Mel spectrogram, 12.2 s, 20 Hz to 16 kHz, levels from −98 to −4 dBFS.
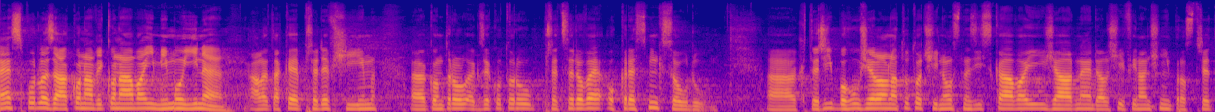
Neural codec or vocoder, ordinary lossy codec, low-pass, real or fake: vocoder, 44.1 kHz, 128 mel bands every 256 samples, BigVGAN v2; Opus, 64 kbps; 14.4 kHz; fake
